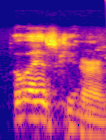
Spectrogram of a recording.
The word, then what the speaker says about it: Pelasgians: I wanted to the if I'm pronouncing it correctly, the Pelasgians. Pelasgians, yeah.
